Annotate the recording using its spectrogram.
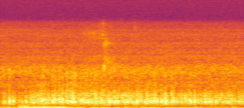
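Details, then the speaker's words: Quantitative needle EMG demonstration in a patient, with the needle inserted during very slight contraction for interference pattern analysis: steady dense crackling rumble from the EMG loudspeaker; the pattern looks slightly neurogenic, as expected in this patient. "you you see the the distribution uh to the right it looks slightly neurogenic which is just expected in in in this patient"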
